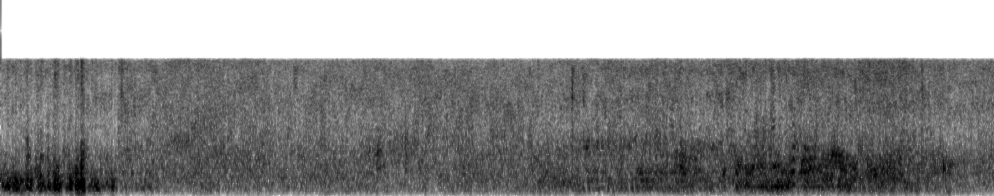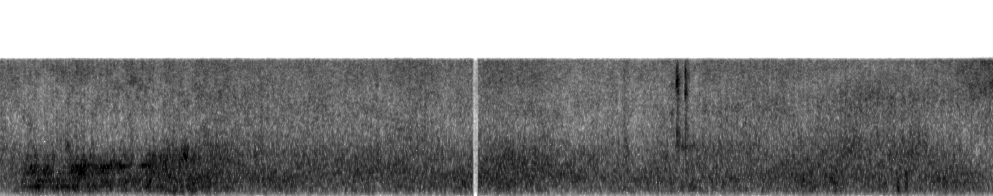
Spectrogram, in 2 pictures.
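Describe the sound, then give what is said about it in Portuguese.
A continuous rumbling motorcycle engine, recorded by the rider with a phone in the lap while riding, mixed with heavy wind buffeting against the microphone, steady and fairly loud for the whole stretch, with no one speaking. “Tô com o telefone no colo aqui da moto, tô dirigindo aqui, peraí.”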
